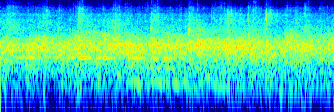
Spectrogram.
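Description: An audience claps steadily for the leader of a church intercession ministry, a dense, even wash of many hands clapping at once that holds at a constant level for the whole stretch, with no voices standing out.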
